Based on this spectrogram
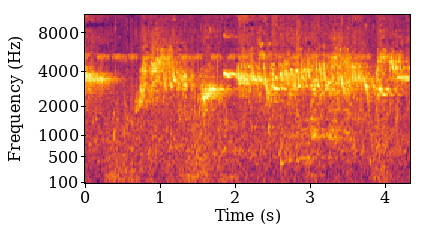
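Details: Bali myna singing vigorously with a varied, filled-in repertoire, meant as a master recording to train and prompt other birds; dense, scratchy chatter with quick rising and falling notes and squawky phrases running continuously.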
